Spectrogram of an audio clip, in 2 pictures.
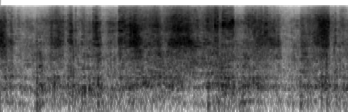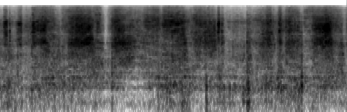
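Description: Fingertips and nails scratch across the front of a hollow, printed cardboard building-block box. The sound is a steady, bright, dry rasping with little low end, swelling and easing in waves as the strokes change direction. A faint hollow resonance from the box sits under the scratching throughout.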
